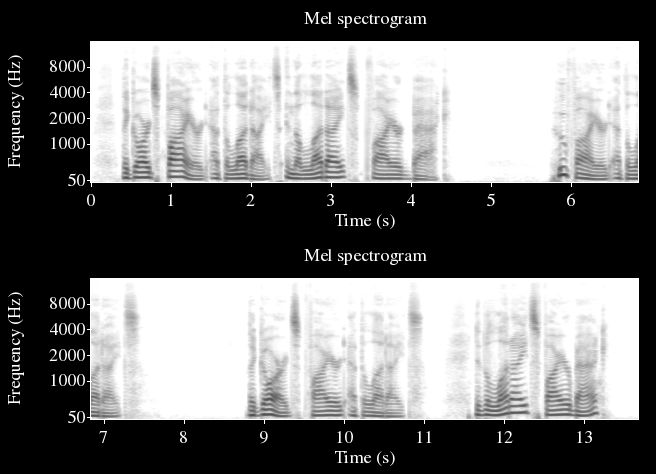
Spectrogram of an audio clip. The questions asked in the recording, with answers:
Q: Who fired at the Luddites?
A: The guards fired at the Luddites.

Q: Did the Luddites fire back?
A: Yes, the Luddites fired back.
